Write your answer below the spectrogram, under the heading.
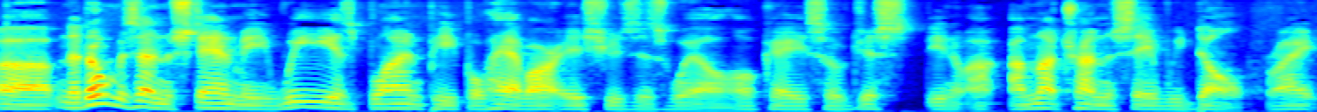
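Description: Recorded very cleanly against a silent background, a man speaks at a fairly quick pace in an ordinary speaking voice. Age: 50s. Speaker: Bible teacher and podcast host. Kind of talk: Bible study lesson. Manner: conversational, with frequent fillers and restarts.

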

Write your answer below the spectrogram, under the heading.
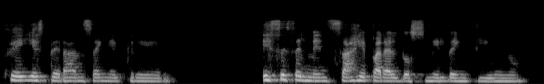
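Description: A woman talks very slowly in a very deep, low pitch, somewhat breathy, with a dark, mellow tone. Her intonation is fairly even. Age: 60s. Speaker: regional director of a women's prayer ministry. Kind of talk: interview. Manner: hesitant, with fillers.

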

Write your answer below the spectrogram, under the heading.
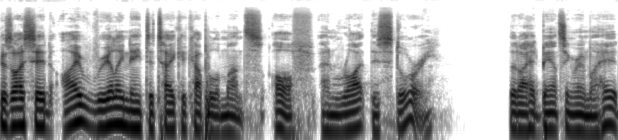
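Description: On a very clean recording with a silent background and a dry, close sound with no echo, a man speaks in a fairly low pitch with an Australian accent. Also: ordinary pitch variation, moderate pace. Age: 40s. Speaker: author. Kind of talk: casual interview.

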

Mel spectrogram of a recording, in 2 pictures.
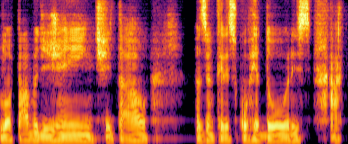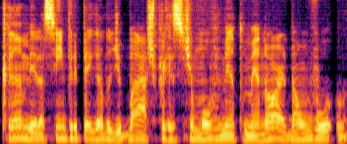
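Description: Speaking at a fairly quick pace, a man with a fairly low pitch comes through dry and close with no echo, though background noise is noticeable. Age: 30s. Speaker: journalist, political marketing. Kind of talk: casual interview. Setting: studio with camera.

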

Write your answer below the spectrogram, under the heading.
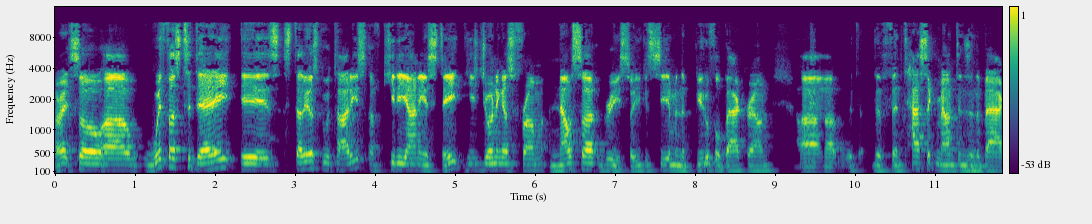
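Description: A man with an American accent speaks in a plain, everyday voice at a medium pitch. His moderate pace has hardly any pauses and ordinary pitch variation. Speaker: wine importer. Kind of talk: interview. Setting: video call.

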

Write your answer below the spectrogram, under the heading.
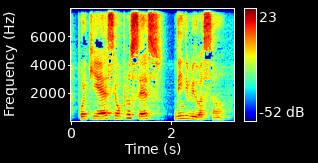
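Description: A woman at medium pitch, fairly slow in pace, with ordinary pitch variation and audible room echo. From Argentina, Buenos Aires. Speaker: spiritual podcast host. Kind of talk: reflective monologue.

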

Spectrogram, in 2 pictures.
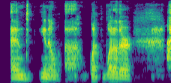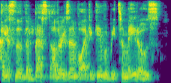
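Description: A man with an American accent has a plain, everyday voice at a medium pitch. He talks at a moderate pace with ordinary pitch variation. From New Jersey (Monmouth County). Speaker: history professor and food historian. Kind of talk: interview conversation.

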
